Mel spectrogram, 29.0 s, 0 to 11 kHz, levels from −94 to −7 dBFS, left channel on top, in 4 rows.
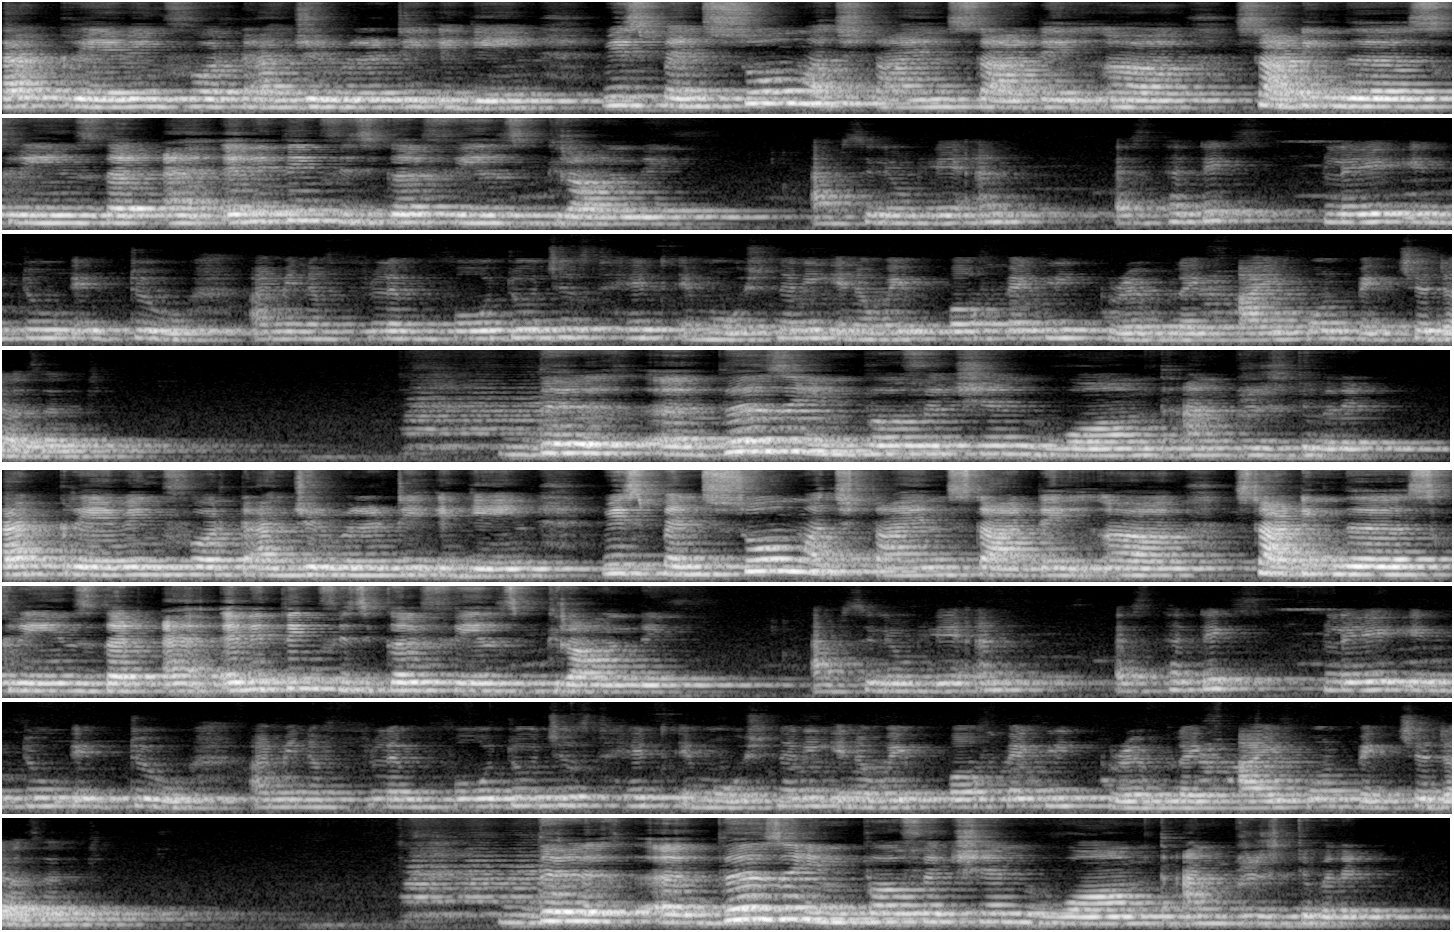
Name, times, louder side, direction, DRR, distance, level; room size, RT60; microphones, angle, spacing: voice 1, 0.0-10.7 20.7-20.8 23.8-28.5, right 1 dB, 40° right, 2 dB, 0.8 m, -19 dB
voice 2, 11.3-12.3 12.8-13.4 13.9-22.2, equal, 5° right, -3 dB, 0.9 m, -25 dB
6.7 x 6.6 x 2.2 m, 1.2 s
head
